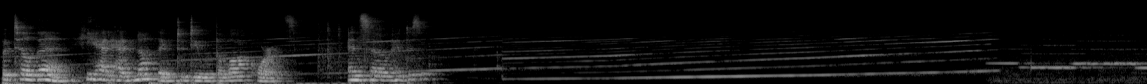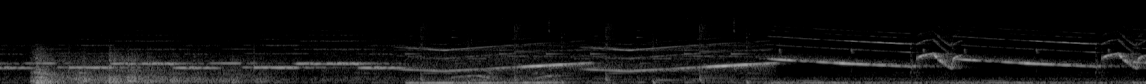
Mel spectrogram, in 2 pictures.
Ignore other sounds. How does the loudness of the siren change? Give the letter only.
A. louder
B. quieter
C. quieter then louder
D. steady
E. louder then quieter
A.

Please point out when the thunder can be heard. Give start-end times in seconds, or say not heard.
11.8-14.2.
